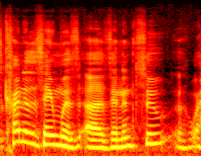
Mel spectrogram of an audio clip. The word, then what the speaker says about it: Zenitsu: And so I feel like it was kind of the same with Zeninsu. How am I saying it right? Yep. Zenitu. Zenitsu, right?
